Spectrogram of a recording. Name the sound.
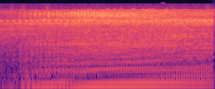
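car engine starting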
